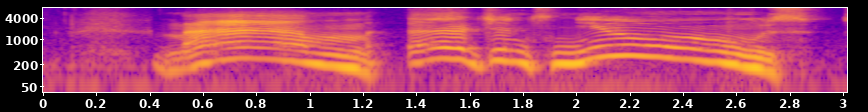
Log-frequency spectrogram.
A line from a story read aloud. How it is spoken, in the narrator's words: squeaked General Squealer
